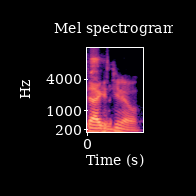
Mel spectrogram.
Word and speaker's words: D'Agostino: D'Agostino.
